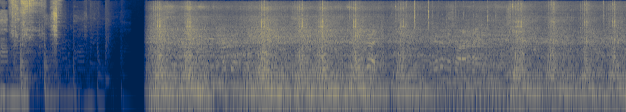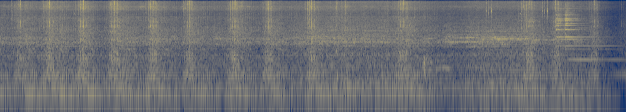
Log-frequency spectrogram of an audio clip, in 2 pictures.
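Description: Honda Beat FI scooter engine running with a rough rattling from the CVT transmission, in regular knocks about twice a second, starting about three seconds in after a short bit of music. The mechanic puts the rattle on pull-away down to a worn bearing in the CVT.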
